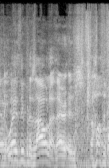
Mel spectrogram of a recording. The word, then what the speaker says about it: bresaola: And uh when you say it, you've got to say it like Jeremy Clarkson. Bresaola. No, you know he always says yes. All right, yeah. And he goes really deep with it.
